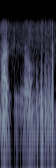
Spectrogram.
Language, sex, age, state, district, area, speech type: Manipuri, male, 45-60, Manipur, Imphal East, rural, conversation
